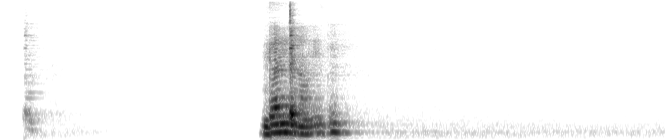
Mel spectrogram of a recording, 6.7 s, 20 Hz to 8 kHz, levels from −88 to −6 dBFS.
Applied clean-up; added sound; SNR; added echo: neural mask model DeepFilterNet 3.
